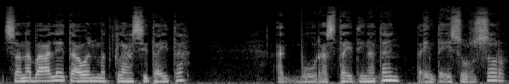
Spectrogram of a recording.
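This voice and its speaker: An actor playing an earnest, polite young Ilocano student and elder brother in a radio drama. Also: male voice, medium pitch, moderate pace, a bit bright, breathy edge, no echo.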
